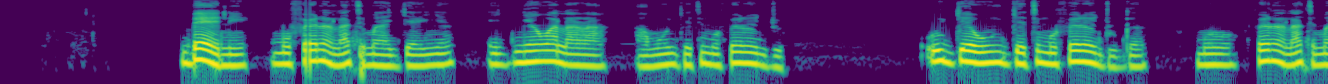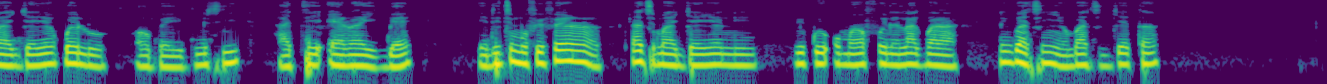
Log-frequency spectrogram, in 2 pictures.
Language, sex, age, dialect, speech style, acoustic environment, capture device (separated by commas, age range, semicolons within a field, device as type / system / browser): Yoruba, male, 18-24, Nigeria - Lagos Yoruba, excited, silence, mobile / Linux / Chrome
